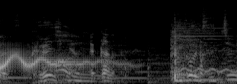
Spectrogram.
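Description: A cartoon-style wobbling 'boing' comedy sound effect over background music. It fades away about a second and a half in, and a voice starts again just before the end.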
